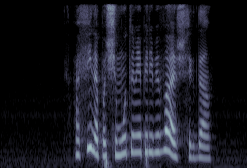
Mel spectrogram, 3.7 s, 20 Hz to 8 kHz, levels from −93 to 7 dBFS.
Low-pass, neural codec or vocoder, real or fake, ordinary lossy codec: 7.2 kHz; none; real; MP3, 64 kbps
